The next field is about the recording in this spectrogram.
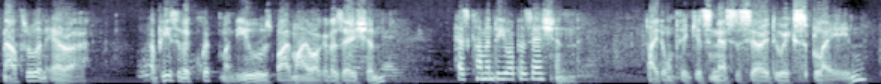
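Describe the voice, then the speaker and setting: Deep-voiced suave devil in radio drama. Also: male voice, wildly swooping pitch, pushed and bright, heavily acted. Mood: formal, courteous. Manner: urbane, formal, deliberate phrasing. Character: suave devil posing as businessman, courteous, sly, menacing. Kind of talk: 1970s radio drama acting. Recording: noisy vintage radio broadcast.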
